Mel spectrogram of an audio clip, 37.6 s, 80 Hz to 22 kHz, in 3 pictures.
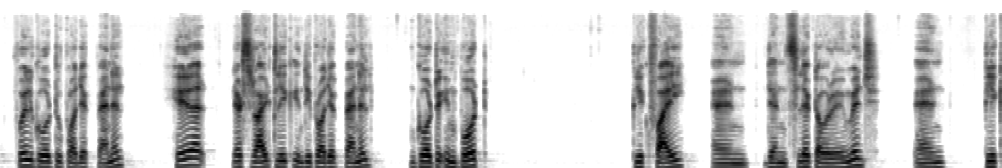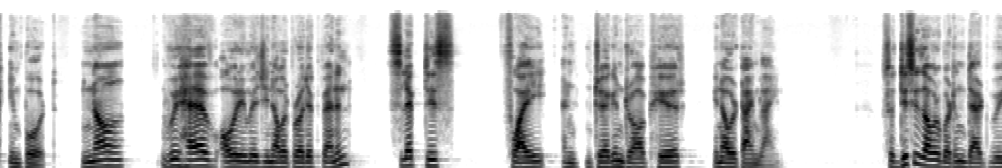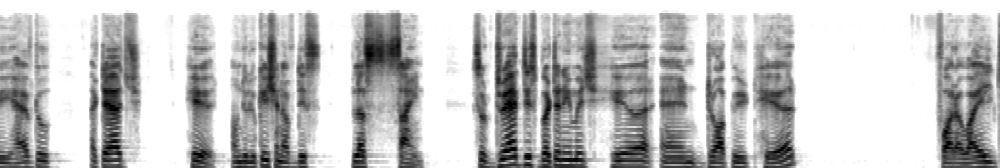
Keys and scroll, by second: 14.4 ctrl+s, 26.0 ctrl+s.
